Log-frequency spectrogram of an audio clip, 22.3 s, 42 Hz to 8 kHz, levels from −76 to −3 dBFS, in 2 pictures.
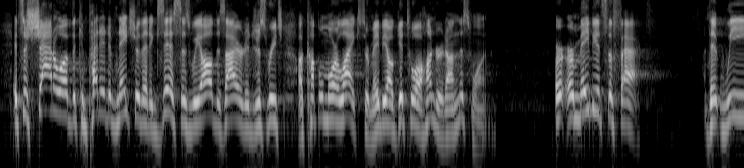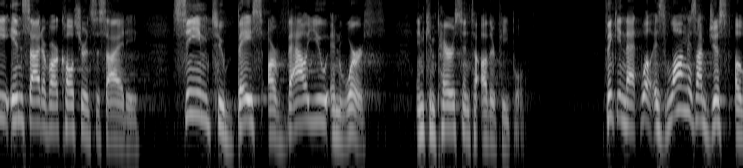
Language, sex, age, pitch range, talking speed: English, male, 30-49, 130-205 Hz, 170 wpm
